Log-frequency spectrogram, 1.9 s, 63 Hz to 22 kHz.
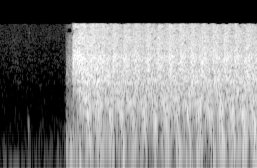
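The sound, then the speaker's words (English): An automatic weapon fires about 25 rounds in roughly a second: after a brief near-silence, a loud, dense, continuous burst of rapid cracks erupts and runs without a break to the end, with no voices. “you can just fire those 25 bullets in maybe a second, maybe 1 second. Yeah. It's unbelievably fun. And so we started doing that, and we actually have a little bit of the sound from shooting that weapon.”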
